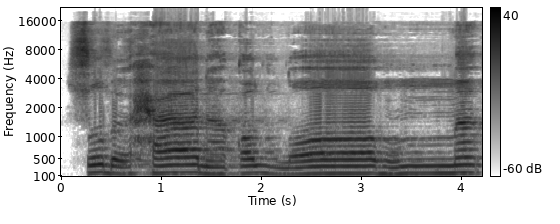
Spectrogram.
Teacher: با میں قلقلہ کرنا ہے، ہا کی آواز صحیح نکالنی ہے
